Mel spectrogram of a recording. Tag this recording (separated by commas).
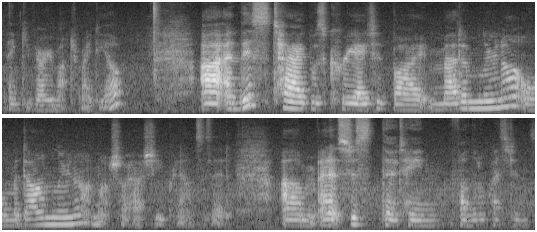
Speech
